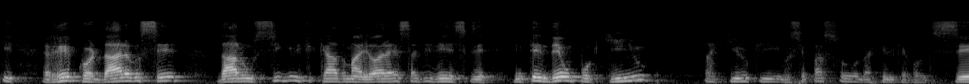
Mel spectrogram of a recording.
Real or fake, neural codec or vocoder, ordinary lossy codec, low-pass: real; none; none; none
